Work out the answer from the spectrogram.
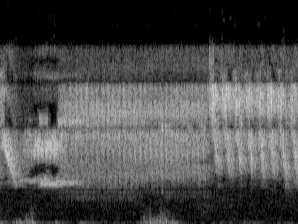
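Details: A canary, said to be an award-winning bird in strong voice, holds a long buzzy trilled tone, then switches to a faster pulsing high trill; soft low thumps occur near the start and middle.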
